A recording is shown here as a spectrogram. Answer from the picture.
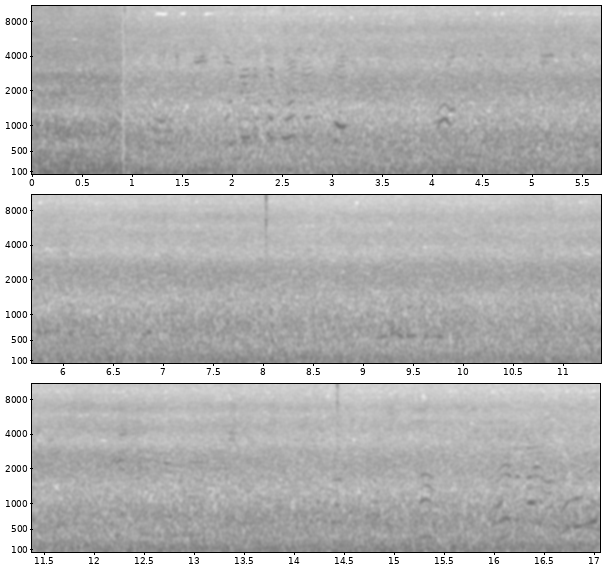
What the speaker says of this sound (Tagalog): Tabi ng dagat, naririnig nyo ba sila?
